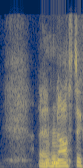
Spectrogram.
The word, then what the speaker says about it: Gnostic: Gnostic with a silent Gnostic stuff and and manachism.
